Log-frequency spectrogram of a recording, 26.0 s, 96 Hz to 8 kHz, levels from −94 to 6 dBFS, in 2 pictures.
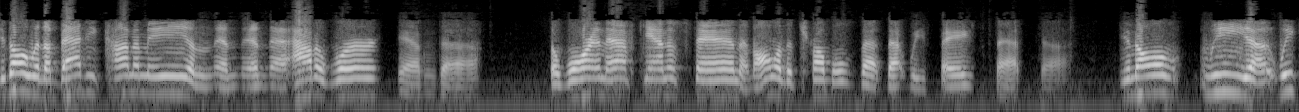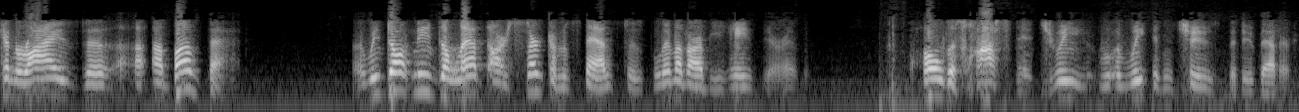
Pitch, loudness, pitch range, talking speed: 160 Hz, -21 LUFS, 125-185 Hz, 140 wpm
